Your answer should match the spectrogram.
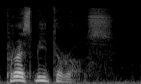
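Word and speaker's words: Presbyteros (πρεσβύτερος): Presbyteros. That's how Greeks today pronounce it, which I guarantee you is not how they pronounced it then. But at least a Greek today would know what I'm saying.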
